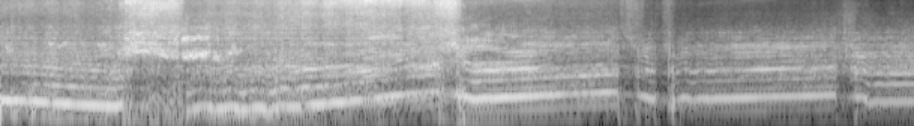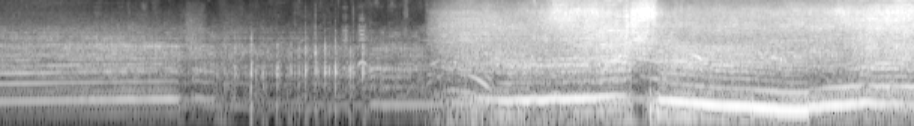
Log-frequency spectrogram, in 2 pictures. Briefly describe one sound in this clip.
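A turbocharged five-cylinder Audi quattro rally car accelerates hard through the gears.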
